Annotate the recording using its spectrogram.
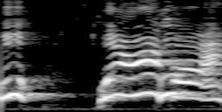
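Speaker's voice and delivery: pitched way up and belted out. Acting out Mickey waking up in a Saw film: Mickey Mouse voice. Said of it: "Can you imagine Mickey wakes up, he's like".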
